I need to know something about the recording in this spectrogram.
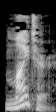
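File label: "miter", British English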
